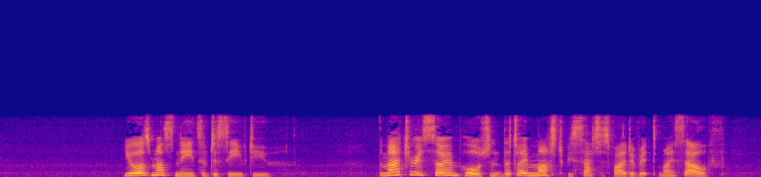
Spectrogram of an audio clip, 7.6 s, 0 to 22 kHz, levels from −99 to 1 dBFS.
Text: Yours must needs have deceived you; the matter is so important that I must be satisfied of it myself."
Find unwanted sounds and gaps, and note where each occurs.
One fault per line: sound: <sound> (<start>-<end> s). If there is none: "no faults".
no faults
